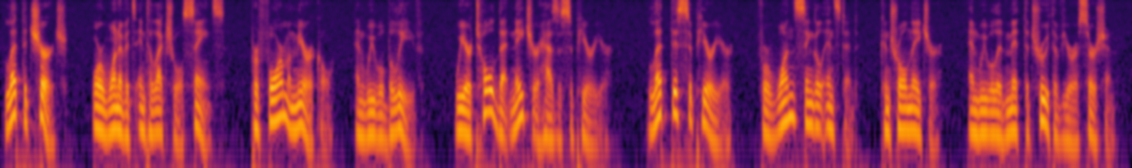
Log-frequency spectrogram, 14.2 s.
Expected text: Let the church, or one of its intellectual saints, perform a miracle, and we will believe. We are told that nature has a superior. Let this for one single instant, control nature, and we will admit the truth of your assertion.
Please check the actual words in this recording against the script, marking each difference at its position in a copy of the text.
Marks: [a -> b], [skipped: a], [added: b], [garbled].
Let the church, or one of its intellectual saints, perform a miracle, and we will believe. We are told that nature has a superior. Let this [added: superior] for one single instant, control nature, and we will admit the truth of your assertion.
